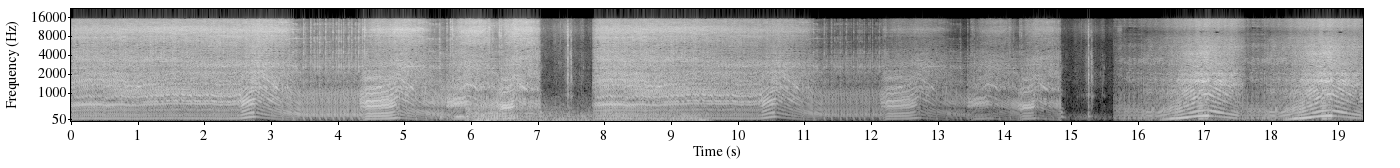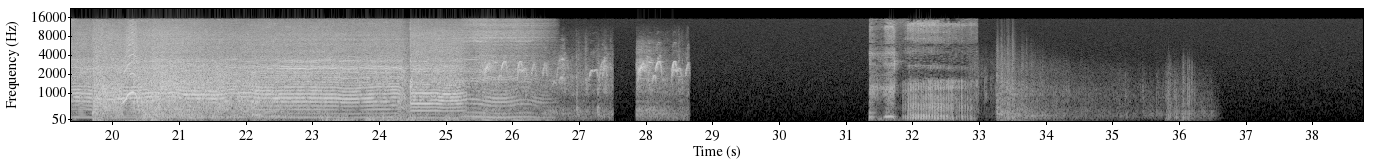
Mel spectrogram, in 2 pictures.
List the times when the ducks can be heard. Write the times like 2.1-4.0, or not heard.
23.2-28.6.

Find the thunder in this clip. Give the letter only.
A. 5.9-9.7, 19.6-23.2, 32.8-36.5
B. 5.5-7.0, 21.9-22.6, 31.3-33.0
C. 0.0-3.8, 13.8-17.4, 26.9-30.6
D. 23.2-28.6
A.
